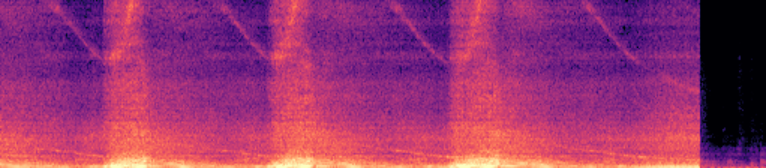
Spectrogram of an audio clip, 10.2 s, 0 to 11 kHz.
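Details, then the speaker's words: BMW E36 Compact with freshly swapped-in replacement M57 diesel, first start with intercooler pipework and everything refitted, run a couple of minutes before revving: three quick throttle blips rise and fall cleanly with no knock, rattle or hesitation; revs nice and free, normal free revving. "Sounds alright. I let it run for a couple of minutes before I give it a rev."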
